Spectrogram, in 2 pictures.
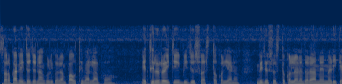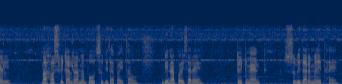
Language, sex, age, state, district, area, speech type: Odia, male, 18-30, Odisha, Rayagada, rural, spontaneous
